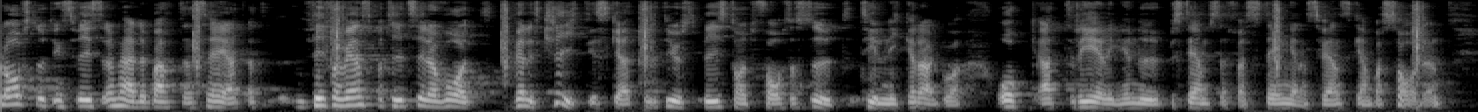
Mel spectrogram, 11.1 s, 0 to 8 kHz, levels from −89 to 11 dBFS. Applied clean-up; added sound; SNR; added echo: classical method WPE with log-MMSE.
